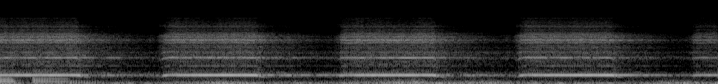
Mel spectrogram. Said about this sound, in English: But he doesn't have all the information about the inside, about those defenses. Because just then, a siren begins to wail.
